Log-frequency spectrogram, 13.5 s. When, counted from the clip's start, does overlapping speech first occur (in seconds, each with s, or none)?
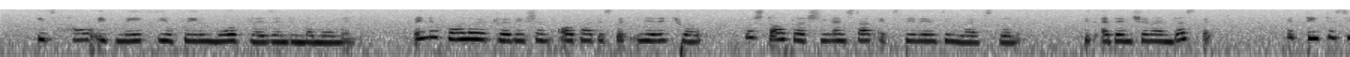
none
